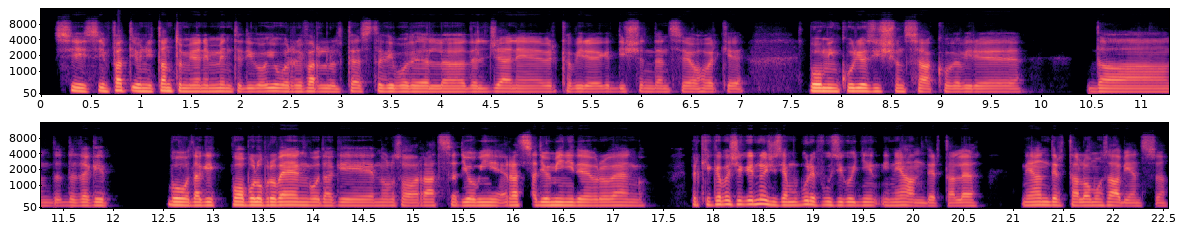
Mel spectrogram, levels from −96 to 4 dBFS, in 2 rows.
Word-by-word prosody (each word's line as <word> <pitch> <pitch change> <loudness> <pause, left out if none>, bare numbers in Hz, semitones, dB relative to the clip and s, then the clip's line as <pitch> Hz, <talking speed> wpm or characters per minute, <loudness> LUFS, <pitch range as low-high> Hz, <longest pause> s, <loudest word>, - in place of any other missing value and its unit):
Sì, 145 -5 +2
sì, 130 - -3
infatti 155 +3 +3
ogni 135 -2 +3
tanto 145 -2 +3
mi 130 - 0
viene 130 0 +2
in 130 - -1
mente, 130 -2 -1
dico: 130 +1 -2
"Io 140 0 +2
vorrei 130 -1 -1
farlo 130 -2 0
il 115 - -7
test 130 +1 -3
tipo 130 0 0
del 125 -1 0
del 125 -1 -3
gene 125 -1 -1
per 125 +2 -5
capire 125 -1 -2
che 125 0 -6
discendenze 125 0 -5
ho, 120 +1 -3
perché, 120 -1 -6 0.6
boh, 145 -1 +8
mi 140 - +6
incuriosisce 135 -1 +3
un 130 - -2
sacco 125 0 -2
capire 120 0 -4 0.5
da 120 -1 -3
d 125 0 -8
da 130 0 -3
che 130 -1 -2 0.5
boh, 140 -2 +4
da 135 0 +2
che 135 -1 -1
popolo 140 -1 +5
provengo, 140 -1 +4
da 130 -1 -3
che, 130 0 -2
non 130 0 -6
lo - - -5
so, 125 -1 -3
razza 130 +1 -2
di 130 - -4
omie 130 -2 +1
razza 140 +1 +1
di 135 0 +1
ominide 135 -1 +3
provengo. 130 -1 -3 0.4
Perché 145 +1 -4
capace 165 0 +2
che 170 +1 +5
noi 180 -1 +4
ci 145 - 0
siamo 140 0 0
pure 155 -2 +1
fusi 140 0 -3
con 135 0 -1
gli 135 +1 -4
n 130 - -10
i 130 - -7
Neanderthal, 120 -2 -3
eh, 125 -1 -1 0.3
Neanderthal, 140 -1 0
Homo 135 0 -1
sapiens. 120 -4 -2
130 Hz, 185 wpm, -22 LUFS, 125-135 Hz, 0.6 s, boh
